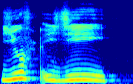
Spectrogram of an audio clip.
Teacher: باریک والی ہا ہے، حلق سے ادا کرتے ہیں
